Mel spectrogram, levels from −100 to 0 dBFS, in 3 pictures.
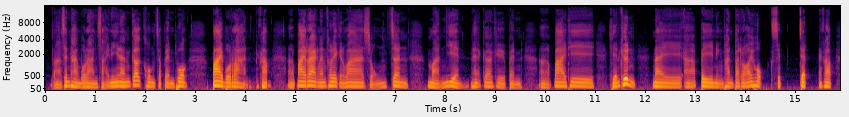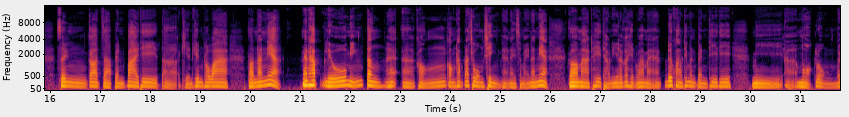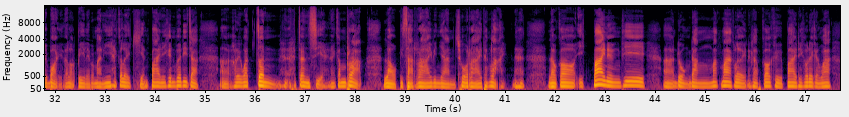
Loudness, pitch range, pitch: -27 LUFS, 110-130 Hz, 115 Hz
